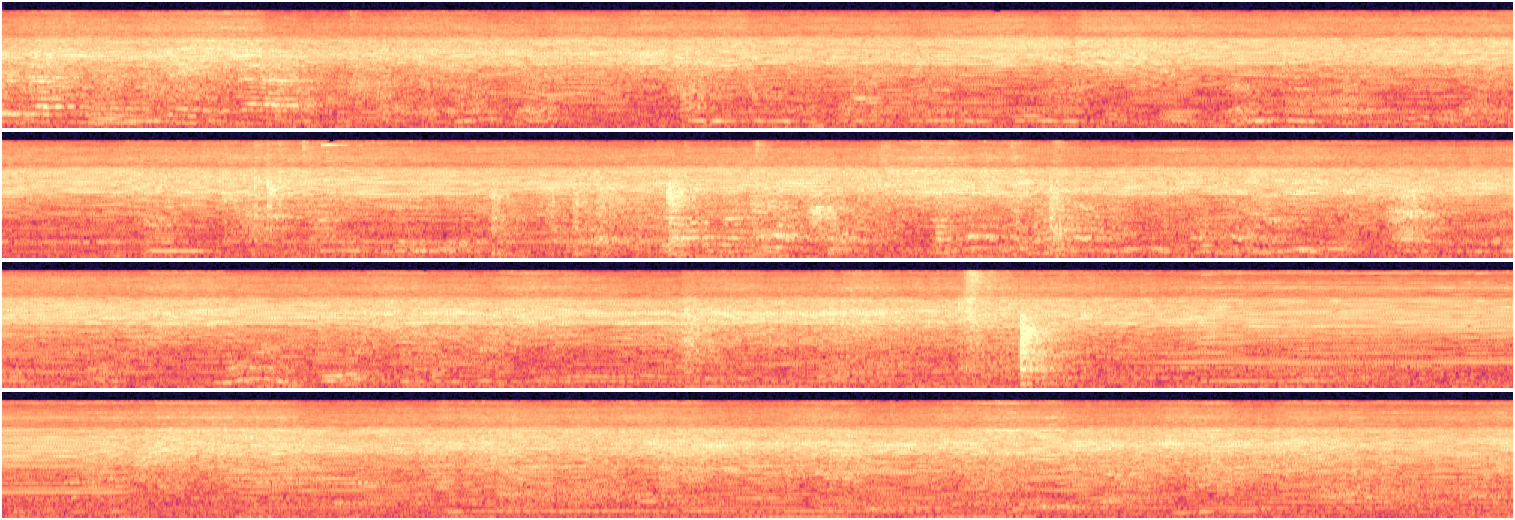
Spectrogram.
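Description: Cordless electric pet clippers with a comb guard running steadily as they cut through a black dog's long coat. A single sharp click comes about two-thirds of the way through.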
